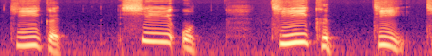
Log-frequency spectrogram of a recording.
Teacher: 혀끝이 윗니의 잇몸에 닿으면서 라고 했습니다. 잇몸에 닿으면서 나는 소리, 잇몸 소리라고 했는데요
